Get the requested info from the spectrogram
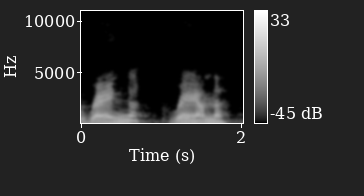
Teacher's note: the air is prevented from going out through the mouth, but is able to go out through the nose because the soft palate or velum is lowered.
